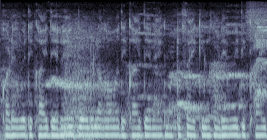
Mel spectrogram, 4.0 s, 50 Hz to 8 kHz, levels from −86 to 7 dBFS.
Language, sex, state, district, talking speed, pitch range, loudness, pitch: Hindi, female, Chhattisgarh, Kabirdham, 315 wpm, 160-165 Hz, -14 LUFS, 160 Hz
